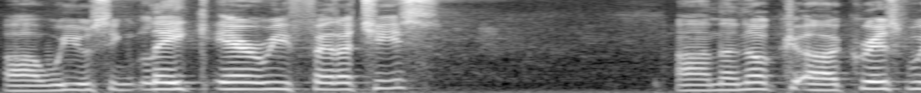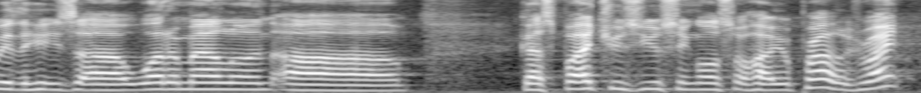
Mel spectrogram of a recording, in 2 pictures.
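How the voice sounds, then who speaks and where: A man talks through a cooking demo, his voice sitting high for a man. He is chatty and halting, filling pauses with uh. The sound rings with long reverb from a festival hall. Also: steady tone. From Ecuador. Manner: chatty, hesitant with many uh fillers. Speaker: chef. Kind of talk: live cooking demonstration.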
